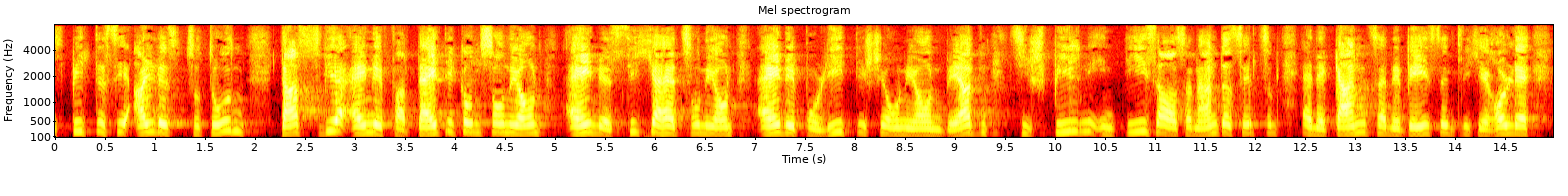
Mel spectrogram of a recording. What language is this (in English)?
German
